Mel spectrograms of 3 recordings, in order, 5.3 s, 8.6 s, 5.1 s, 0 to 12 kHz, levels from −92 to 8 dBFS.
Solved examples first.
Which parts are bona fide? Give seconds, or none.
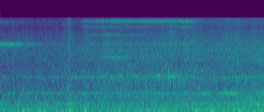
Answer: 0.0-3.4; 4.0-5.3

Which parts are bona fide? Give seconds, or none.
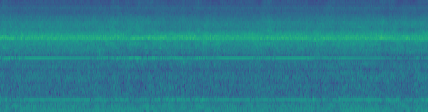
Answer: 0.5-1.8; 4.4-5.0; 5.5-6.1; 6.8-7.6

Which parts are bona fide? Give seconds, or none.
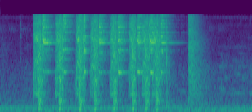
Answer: 0.0-0.7; 1.7-5.1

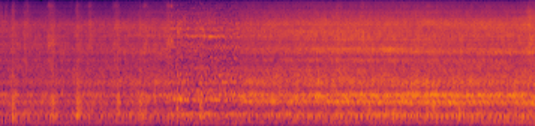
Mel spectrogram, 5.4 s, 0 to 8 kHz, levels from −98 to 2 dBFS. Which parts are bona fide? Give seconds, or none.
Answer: 1.7-2.4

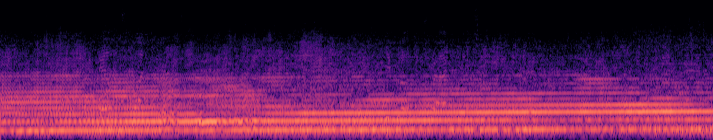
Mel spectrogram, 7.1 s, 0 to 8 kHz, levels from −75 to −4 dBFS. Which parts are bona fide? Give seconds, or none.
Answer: 0.0-1.6; 2.6-7.1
